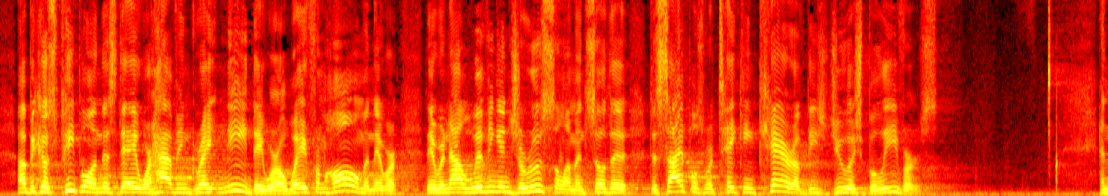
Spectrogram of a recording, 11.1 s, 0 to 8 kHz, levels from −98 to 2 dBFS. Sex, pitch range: male, 125-165 Hz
